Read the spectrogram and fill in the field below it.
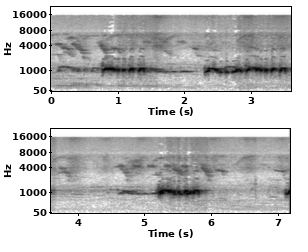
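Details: Local zebra dove repeating rippling, stuttered coo phrases about every two seconds, with quieter tails between them. These kerot and bekur calls serve as a lure for other zebra doves.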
